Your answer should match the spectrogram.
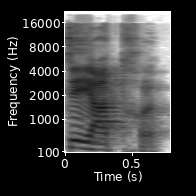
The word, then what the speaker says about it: théâtre: Remember, the E at the end of the word is silent. When we have E's at the end of the word, we don't pronounce them, right? So this is pronounced, a little bit closer.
